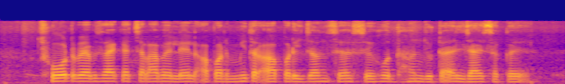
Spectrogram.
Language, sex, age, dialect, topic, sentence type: Maithili, male, 25-30, Eastern / Thethi, banking, statement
